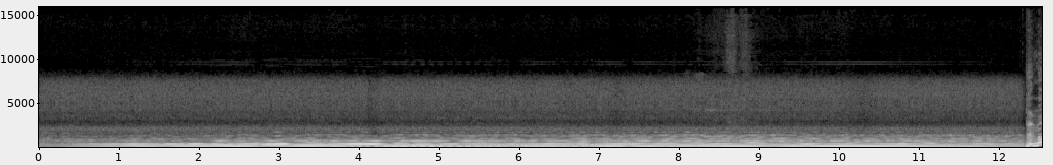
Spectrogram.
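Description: A low, droning ambient soundscape from a 2025 Volvo EX30's infotainment system (Forest Bath), with sustained dark tones and slow swells, steady and ominous throughout with no voices.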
